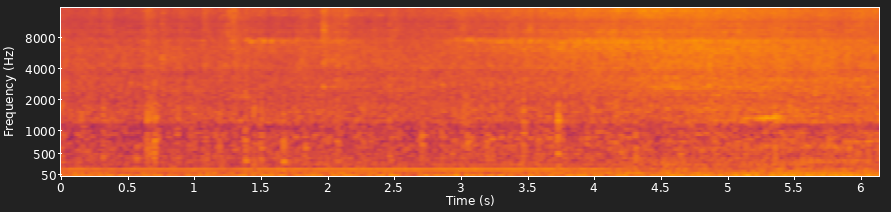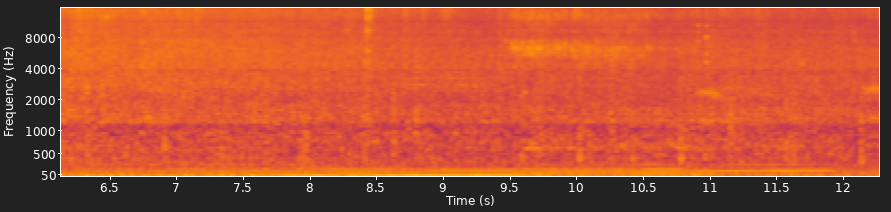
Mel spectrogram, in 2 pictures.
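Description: A van's engine running close by and driving past on the wet street. A steady low hum gives way to a rumble that is loudest about two-thirds of the way through, its engine note rising in pitch as it pulls away.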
